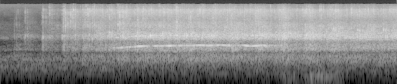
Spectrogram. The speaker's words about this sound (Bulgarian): Някой пляска, защото чува как Исус го вика в момента.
